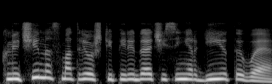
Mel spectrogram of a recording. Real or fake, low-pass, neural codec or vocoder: fake; 7.2 kHz; codec, 16 kHz, 1 kbps, X-Codec, HuBERT features, trained on LibriSpeech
